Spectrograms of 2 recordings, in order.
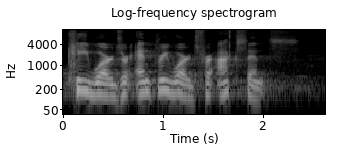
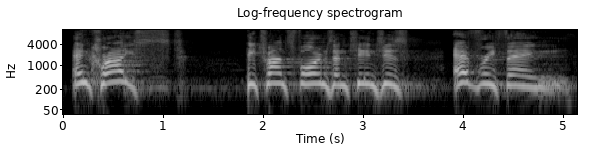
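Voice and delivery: higher, driving sermon delivery; preaching; 6 semitones higher than usual. Acted. Preacher reciting verses to the congregation, emphatic preaching. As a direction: preach it with mounting force.

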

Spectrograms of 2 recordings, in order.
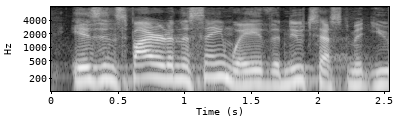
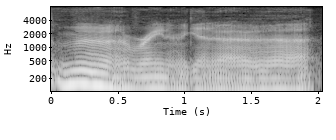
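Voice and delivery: mock mumbling about the rain, low; grumbling mumble; 8 semitones lower, slower than usual. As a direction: mutter it to yourself glumly. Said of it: "See, I was".

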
